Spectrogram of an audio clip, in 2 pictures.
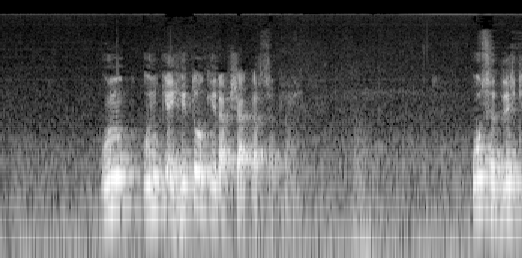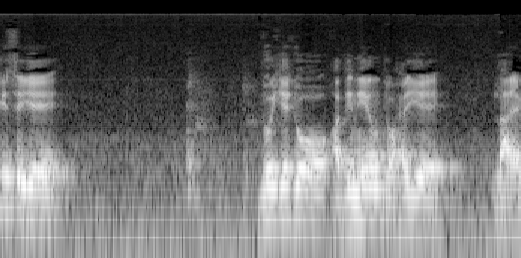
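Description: A middle-aged man speaks calmly into microphones, with pauses.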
